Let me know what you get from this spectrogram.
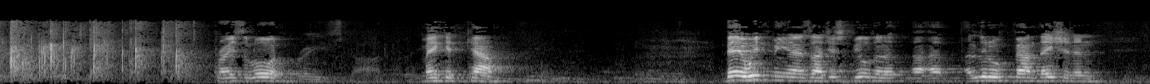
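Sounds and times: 
audience clapping: 0.0 - 2.2
speech: 2.2 - 3.4, 4.2 - 5.1, 7.2 - 11.4.

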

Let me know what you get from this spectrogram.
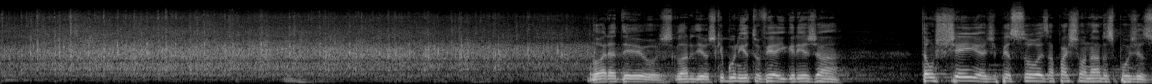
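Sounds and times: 
audience applause: 0.0 - 6.0
speech: 5.9 - 8.5, 9.2 - 11.5.

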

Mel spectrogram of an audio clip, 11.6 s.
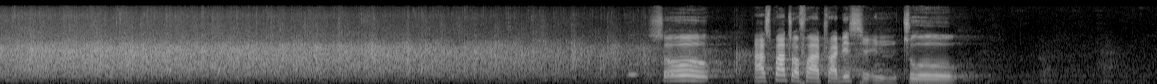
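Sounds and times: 
audience applause after inaugural lecture: 0.0 - 6.7
speech: 6.5 - 9.7.

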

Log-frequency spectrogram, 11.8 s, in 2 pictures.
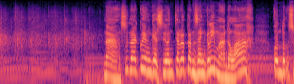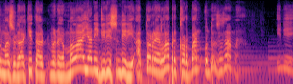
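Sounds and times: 
audience applause: 0.0 - 2.0
speech: 2.1 - 10.8, 11.4 - 11.7.

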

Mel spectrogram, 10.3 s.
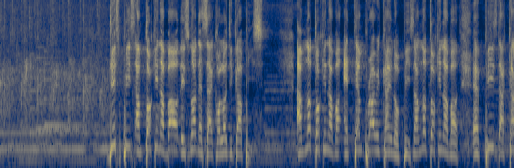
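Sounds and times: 
audience clapping: 0.0 - 3.0
speech: 2.2 - 10.2.

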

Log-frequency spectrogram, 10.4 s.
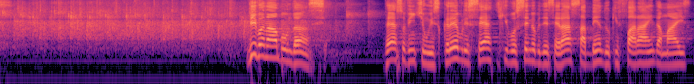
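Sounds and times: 
audience applause: 0.0 - 5.3
speech: 3.7 - 5.0, 5.8 - 10.4.

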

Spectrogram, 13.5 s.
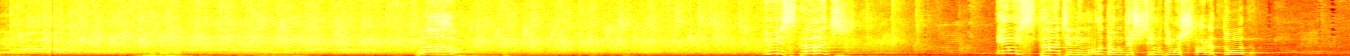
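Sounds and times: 
audience applause: 0.0 - 9.4
laughter: 1.3 - 3.3
speech: 1.5 - 2.0, 4.2 - 4.8, 7.6 - 8.6, 10.0 - 12.7.

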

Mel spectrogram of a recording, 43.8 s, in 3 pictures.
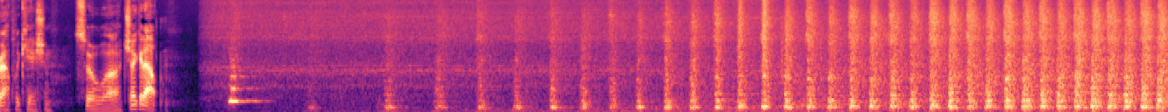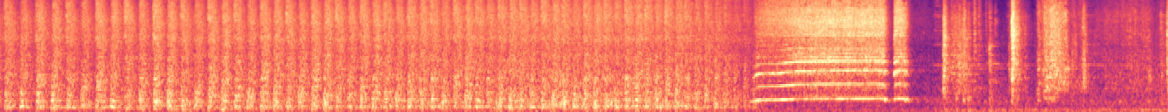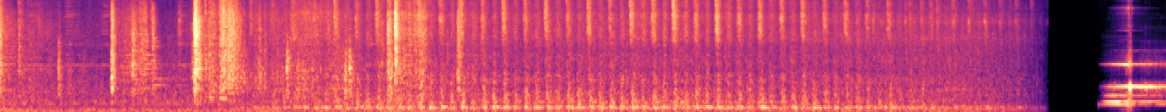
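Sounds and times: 
speech: 0.0 - 2.2
hissing steam bursts: 2.5 - 20.0
steam locomotive chuffing: 2.6 - 26.8, 27.4 - 42.3
loud steam whistle: 2.8 - 3.6, 24.0 - 26.0.

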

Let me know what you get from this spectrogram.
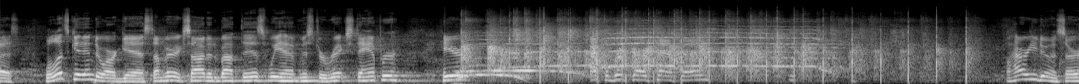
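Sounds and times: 
speech: 0.0 - 5.0, 6.0 - 7.2, 10.1 - 10.7
people clapping for guest: 4.6 - 10.0.

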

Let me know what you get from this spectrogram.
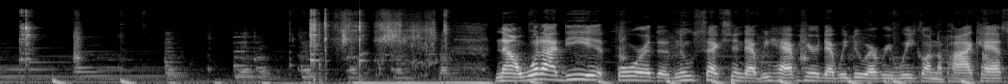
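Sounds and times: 
glassy clinks while getting a drink of water: 0.2 - 0.5
speech: 4.9 - 10.0.

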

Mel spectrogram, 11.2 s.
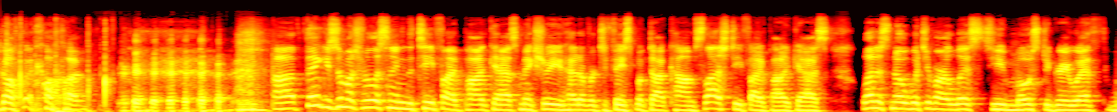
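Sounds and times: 
golf clap, light polite clapping: 0.0 - 1.6
laughter: 0.0 - 2.8
speech: 0.0 - 11.1.

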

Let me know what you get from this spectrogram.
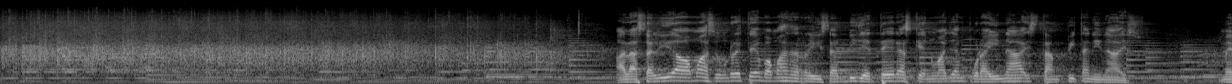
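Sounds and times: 
church audience applause: 0.0 - 6.1
speech: 6.2 - 11.5.

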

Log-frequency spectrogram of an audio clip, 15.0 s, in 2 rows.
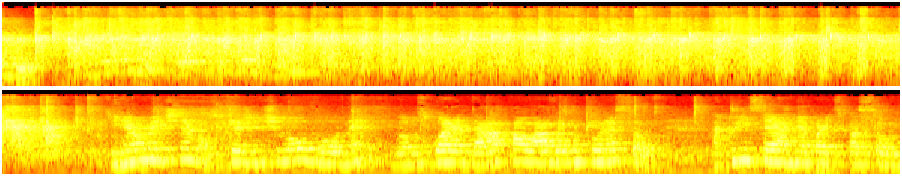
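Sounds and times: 
audience applause: 0.0 - 8.1
speech: 9.4 - 14.9.

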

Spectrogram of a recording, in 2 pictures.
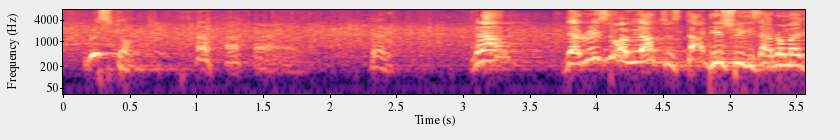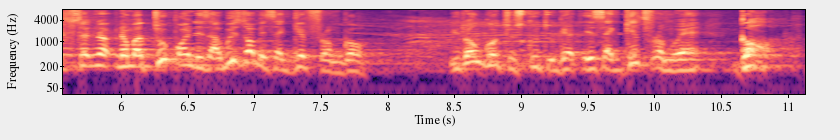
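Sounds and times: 
audience applause: 0.0 - 5.8
speech: 0.2 - 11.0
laughter: 0.8 - 2.5, 8.1 - 9.8.

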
